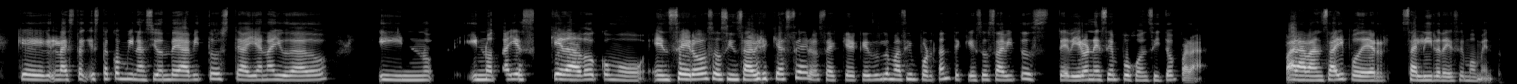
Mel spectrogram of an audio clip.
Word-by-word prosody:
que 220 -3 +2
en 220 - 0
la 215 - +4
esta 215 +3 -4
esta 240 +2 -5
combinación 225 -4 -1
de 220 - +3
hábitos 230 +4 0
te 230 - -4
hayan 210 +1 +1
ayudado 210 +3 0 0.4
y 215 -2 -2
no 205 0 -3 0.3
y 215 - 0
no 220 -1 +1
te 230 +2 -2
hayas 235 -1 0
quedado 225 -1 +5
como 205 -5 -4
en 215 0 +2
ceros 245 +2 +4
o 245 - +4
sin 230 -1 +1
saber 235 +4 +4
qué 250 - +1
hacer, 280 +3 -2
o 215 - -6
sea, 205 -2 -3
que 205 -1 -2
que 210 - -2
eso 210 +1 -2
es 225 - -5
lo 250 - 0
más 225 +1 -1
importante, 225 +2 -4
que 200 - -5
esos 215 +1 -5
hábitos 225 +4 -3
te - - -1
dieron 205 +3 +3
ese 210 +2 0
empujoncito 205 -2 -4
para 450 +1 -5 0.7
para 215 -1 +6
avanzar 200 +2 +4
y 240 - +1
poder 185 -5 +1
salir 195 -2 +1
de 180 - 0
ese 175 +3 -8
momento. 175 -1 -11
215 Hz, 200 wpm, -20 LUFS, 205-235 Hz, 0.7 s, para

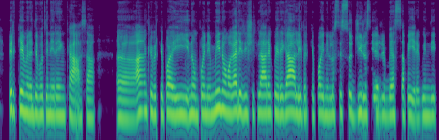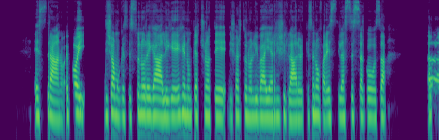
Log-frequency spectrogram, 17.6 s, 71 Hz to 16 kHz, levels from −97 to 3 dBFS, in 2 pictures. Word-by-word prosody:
Perché 230 +1 +3
me 205 -2 +3
le 190 - +2
devo 190 0 0
tenere 190 0 0
in 185 -1 0
casa?" 170 -2 -1 0.5
Uhm, 175 - 0
anche 180 +7 +1
perché 190 0 -2
poi 190 -2 +2
non 195 -1 +2
puoi 200 +2 -1
nemmeno 220 +4 +4
magari 215 +1 +4
riciclare 200 +1 +1
quei 200 0 0
regali, 195 0 +4
perché 185 0 -7
poi 200 0 -1
nello 185 0 -2
stesso 205 +2 -4
giro 190 +2 0
si 185 - -9
verrebbe 185 +1 -1
a - - +1
sapere, 180 -3 -3
quindi 180 0 -2 0.7
è 180 - -2
strano. 165 -4 +2
E 175 - -3
poi 200 -3 +4 0.4
diciamo 180 0 0
che 175 0 -6
se 175 - -12
sono 190 +2 -1
regali 180 -2 +3
che 175 0 0
che 195 0 +1
non 180 -1 -1
piacciono 180 0 -2
a 180 - -8
te, 175 -2 -1
di 165 - -15
certo 180 +1 -5
non 170 -1 -2
li 175 - -1
vai 170 0 +1
a 170 - 0
riciclare 165 -2 0
perché 160 +2 -8
sennò 185 0 0
faresti 170 +1 -4
la 175 - 0
stessa 180 0 -6
cosa. 170 -1 -2 0.8
Uhm, - - 0
185 Hz, 195 wpm, -22 LUFS, 175-195 Hz, 0.8 s, nemmeno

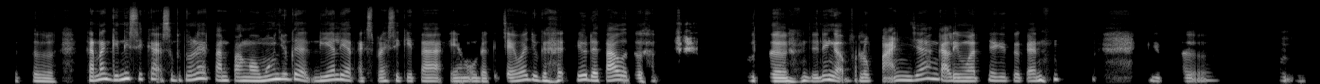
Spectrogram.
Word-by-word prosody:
Betul, 155 -1 -4 0.4
karena 190 +6 +5
gini 215 +5 +4
sih 260 -2 -2
Kak 245 -1 -1
sebetulnya 210 +6 0
tanpa 185 -7 -1
ngomong 175 +8 +4
juga 240 0 +1
dia 175 +6 +1
lihat 215 -5 +1
ekspresi 155 +3 -4
kita 150 -1 0
yang 150 0 -2
udah 150 -2 -2
kecewa 160 +6 -1
juga 185 -5 +1 0.3
dia 210 - +1
udah 180 -2 +3
tahu 180 +4 +5
tuh. 145 -1 -3 1.0
Betul 160 -2 +2 0.3
jadi 150 +3 -1
nggak - - +2
perlu 155 0 -2
panjang 200 +7 +2
kalimatnya 160 +1 +1
gitu 165 -1 -5
kan, 165 +3 +2 1.1
gitu, 150 -1 -10 0.9
mhm. 155 -3 -15
170 Hz, 140 wpm, -23 LUFS, 155-200 Hz, 1.1 s, karena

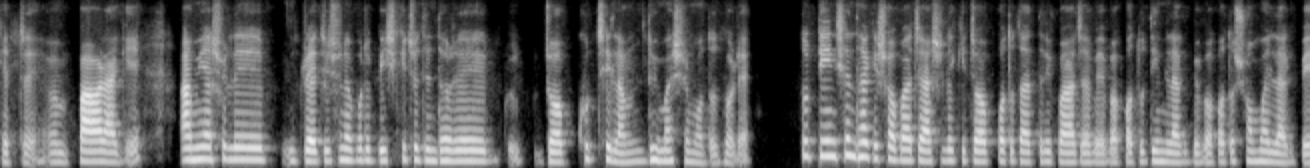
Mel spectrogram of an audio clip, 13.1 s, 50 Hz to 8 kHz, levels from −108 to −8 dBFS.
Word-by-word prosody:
ক্ষেত্রে 160 -2 -6 0.2
উব 165 - -5 0.2
পাওয়ার 180 0 +10
আগে 165 - -8 0.5
আমি 205 +1 +4
আসলে 210 0 -1 0.6
গ্র্যাজুয়েশন 180 +2 +2
এর - - -2
পরে 195 0 -1
বেশ 185 +1 +1
কিছুদিন 205 -2 -2
ধরে 185 0 +3 0.5
উ - - -8 0.3
জব 170 -1 +4
খুঁজছিলাম 215 -7 -1 0.2
২ 205 0 +2
মাসের 185 -1 -2
মত 155 0 -8 0.2
ধরে। 155 - -5 0.6
তো - - 0
টেনশন 270 +1 +3
থাকে 250 -3 +3
সবার 195 -2 +3
যে 190 - +4
আসলে 185 +2 -2
কি 185 - -5
জব 175 -1 +4
কত 180 0 +1
তাড়াতাড়ি 175 0 -2
পাওয়া 165 -1 +3
যাবে 80 0 -3
বা 80 - -1
কতদিন 175 +1 -3
লাগবে 160 0 -4
বা - - -1
কত 165 - -4 0.2
সময় 180 -1 -1
লাগবে? 155 0 -3
180 Hz, 175 wpm, -23 LUFS, 170-200 Hz, 0.6 s, পাওয়ার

